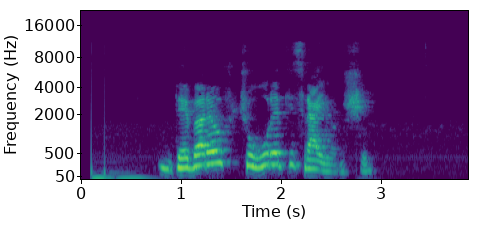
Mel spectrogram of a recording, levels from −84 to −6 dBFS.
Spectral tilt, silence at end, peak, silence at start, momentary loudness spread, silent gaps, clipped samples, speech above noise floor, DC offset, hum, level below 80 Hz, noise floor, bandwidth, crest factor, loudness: -6.5 dB/octave; 1 s; -12 dBFS; 0.1 s; 15 LU; none; under 0.1%; 45 dB; under 0.1%; none; -66 dBFS; -72 dBFS; 11.5 kHz; 18 dB; -28 LUFS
